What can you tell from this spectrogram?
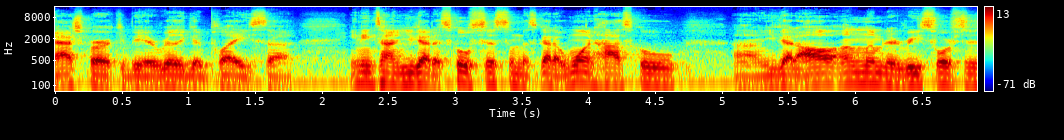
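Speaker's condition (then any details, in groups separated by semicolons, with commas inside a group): No condition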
